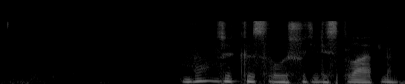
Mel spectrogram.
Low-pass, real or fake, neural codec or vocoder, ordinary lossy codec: none; fake; codec, 16 kHz, 0.8 kbps, ZipCodec; none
